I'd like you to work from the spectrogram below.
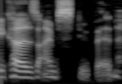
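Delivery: sad, sorrowful delivery. Retelling a character's line after a pause: imitating a sad line. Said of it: "in a very sad moment".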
